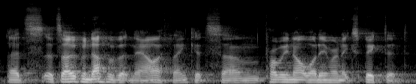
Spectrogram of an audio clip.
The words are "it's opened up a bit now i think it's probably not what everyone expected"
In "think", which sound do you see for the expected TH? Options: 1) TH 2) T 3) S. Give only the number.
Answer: 1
